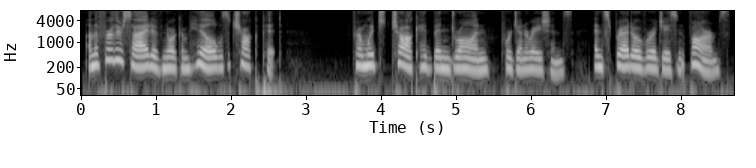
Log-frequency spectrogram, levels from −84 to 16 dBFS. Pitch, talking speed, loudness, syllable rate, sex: 200 Hz, 165 wpm, -18 LUFS, 4.6 syllables/s, female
